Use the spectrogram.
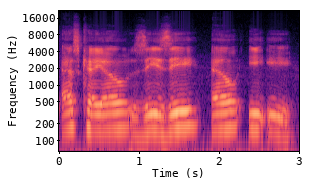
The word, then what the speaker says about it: Skozzlee: You can find me, Skozzlee, at Skozzlee, SKOZZLEE. Okay? SKOZZLEE. And the pronunciation, Skozzlee. That's it. It's not Skozzle, not Skozzlee, not Skozzlee. It's just Skozzlee. And if you can't say that, just say Skoz.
